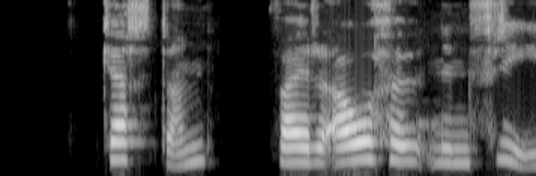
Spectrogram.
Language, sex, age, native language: Icelandic, male, 8, Icelandic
